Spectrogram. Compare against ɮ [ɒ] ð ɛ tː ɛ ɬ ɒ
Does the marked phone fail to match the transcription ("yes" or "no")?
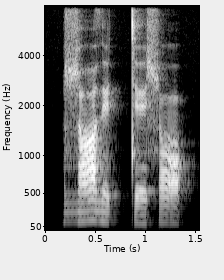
yes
